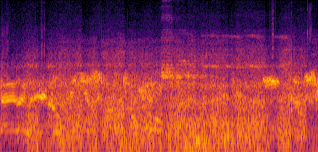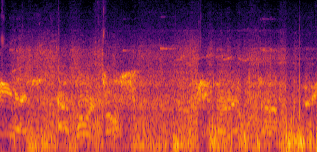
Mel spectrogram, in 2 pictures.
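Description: A man talking in Spanish, hard to make out, against loud, steady street noise with traffic. The recording sounds rough and noisy, the result of an interview recorded out in the street.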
